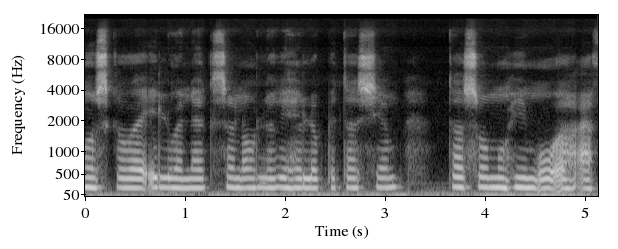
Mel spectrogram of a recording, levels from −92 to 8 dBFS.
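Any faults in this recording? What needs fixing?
Nothing to fix: no faults are audible anywhere in the speech.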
